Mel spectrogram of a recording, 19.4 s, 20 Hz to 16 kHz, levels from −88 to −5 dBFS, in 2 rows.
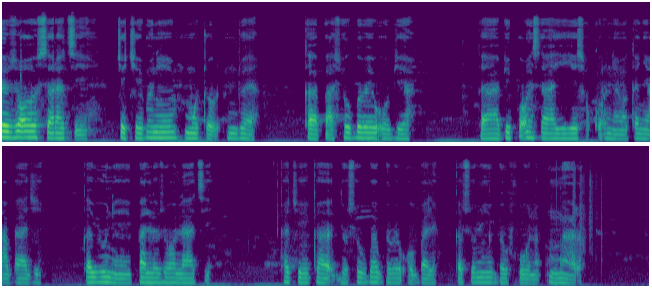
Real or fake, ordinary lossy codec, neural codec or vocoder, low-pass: real; Opus, 64 kbps; none; 10.8 kHz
